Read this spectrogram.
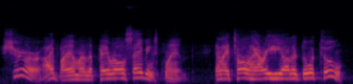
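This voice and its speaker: An actor playing a cheerful, hapless American husband in a radio comedy sketch, with a quippy, placating manner. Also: male voice, high voice, very animated, normal speed. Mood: placating, earnest. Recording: muffled vintage radio recording.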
